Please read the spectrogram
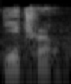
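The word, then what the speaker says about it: יתרו: the land of Midian his name in Hebrew is pronounced yitro while in Arabic it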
